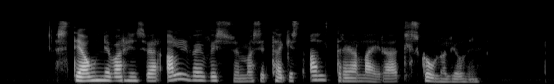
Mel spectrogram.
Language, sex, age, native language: Icelandic, female, 40-49, Icelandic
